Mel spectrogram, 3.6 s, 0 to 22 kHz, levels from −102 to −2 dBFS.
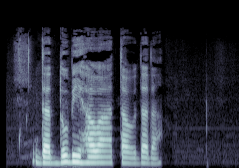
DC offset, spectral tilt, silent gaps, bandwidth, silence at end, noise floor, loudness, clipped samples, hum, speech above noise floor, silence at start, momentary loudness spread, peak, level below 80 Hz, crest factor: under 0.1%; -6.5 dB/octave; none; 10 kHz; 1.2 s; -71 dBFS; -20 LUFS; under 0.1%; none; 51 dB; 0.25 s; 16 LU; -2 dBFS; -68 dBFS; 18 dB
